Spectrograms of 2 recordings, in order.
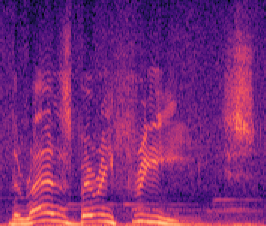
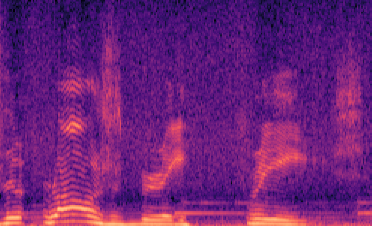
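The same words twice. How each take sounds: First: It is said in a plain American accent. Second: It is said in a British accent. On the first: "It's called" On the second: "known in England as"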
